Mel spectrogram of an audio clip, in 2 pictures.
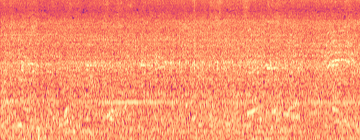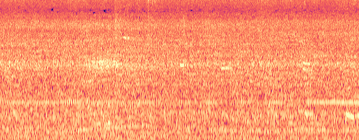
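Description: Scania fire engine's diesel engine running its water pump to feed the hoses: a steady rumble with a thin, steady high whine on top.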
